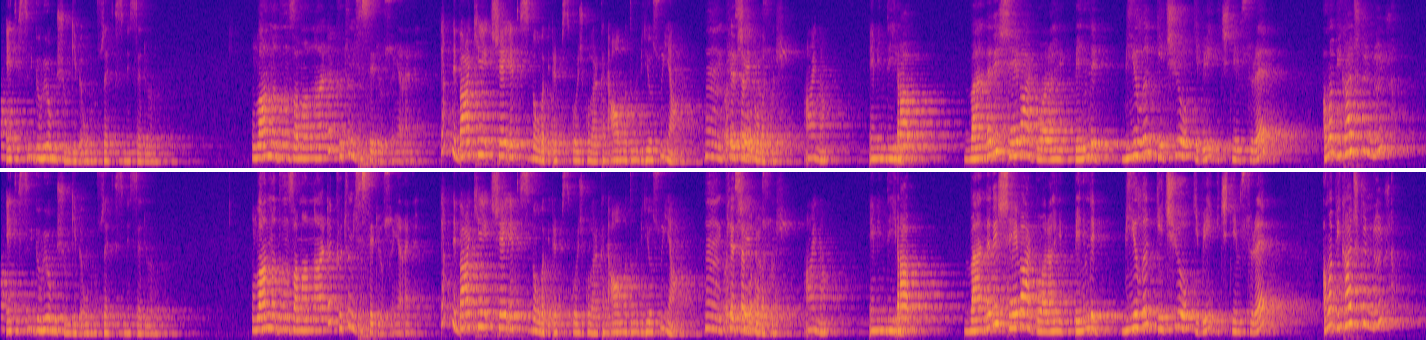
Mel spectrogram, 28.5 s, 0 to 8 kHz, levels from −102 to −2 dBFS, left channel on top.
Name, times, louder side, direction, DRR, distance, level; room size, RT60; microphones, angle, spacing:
voice 1, 0.1-2.2 2.4-3.1 8.8-11.1 11.4-13.6 14.5-15.7 16.1-16.6 17.4-18.1, equal, 5° left, 2 dB, 1.4 m, -33 dB
voice 2, 5.0-8.2 14.1-15.5 17.9-18.2 19.3-22.0 22.4-25.3 26.4-27.9, right 1 dB, 75° right, 4 dB, 1.6 m, -30 dB
20.0 x 15.0 x 4.5 m, 2.3 s
head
